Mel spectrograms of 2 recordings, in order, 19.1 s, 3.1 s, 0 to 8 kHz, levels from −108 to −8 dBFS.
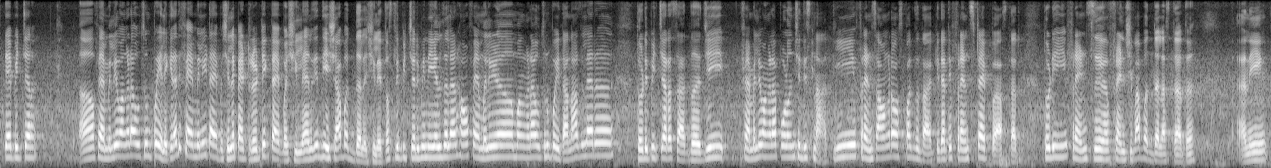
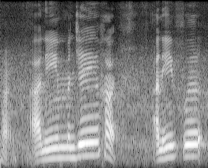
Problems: background sounds at intervals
